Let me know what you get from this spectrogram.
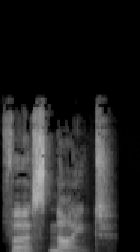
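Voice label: "first night", British English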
